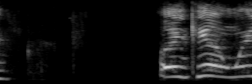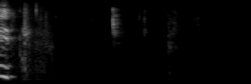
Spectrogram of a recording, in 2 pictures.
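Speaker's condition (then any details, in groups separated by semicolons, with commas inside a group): Cerebral palsy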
